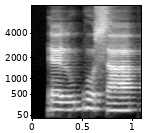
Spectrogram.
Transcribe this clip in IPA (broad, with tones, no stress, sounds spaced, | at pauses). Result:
ɾ ɛ˨ l u˨˦ b o˦˨ s a˧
